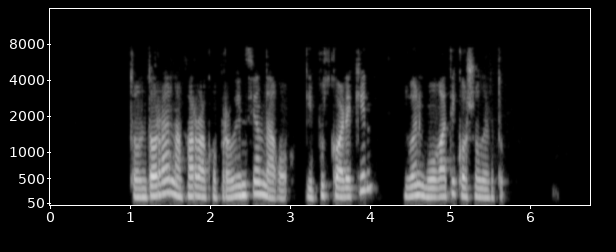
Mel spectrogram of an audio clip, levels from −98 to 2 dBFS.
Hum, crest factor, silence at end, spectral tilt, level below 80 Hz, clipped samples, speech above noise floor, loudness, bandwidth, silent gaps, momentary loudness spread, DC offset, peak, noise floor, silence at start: none; 18 dB; 1.1 s; -8.5 dB/octave; -74 dBFS; under 0.1%; over 65 dB; -25 LUFS; 7.6 kHz; none; 11 LU; under 0.1%; -8 dBFS; under -90 dBFS; 1 s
